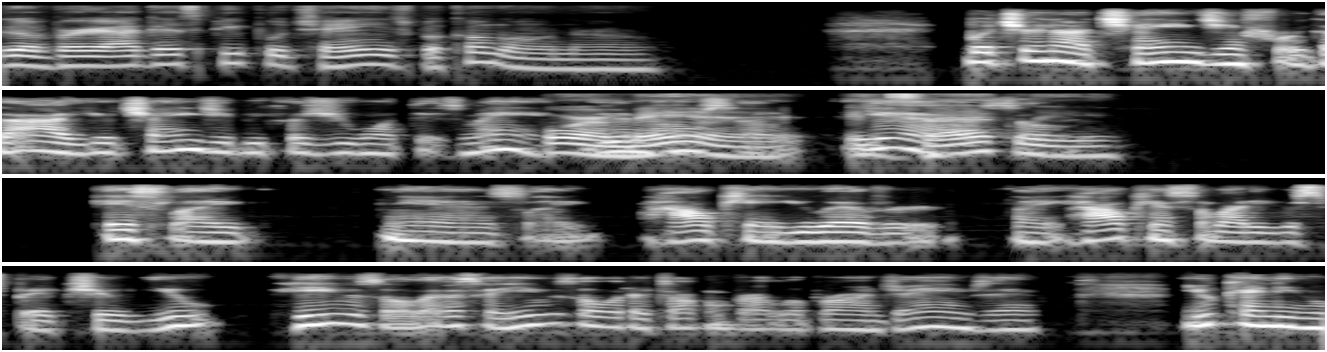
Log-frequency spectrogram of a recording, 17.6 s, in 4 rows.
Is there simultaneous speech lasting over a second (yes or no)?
yes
